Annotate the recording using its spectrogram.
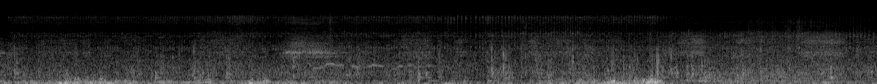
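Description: Mountain bike riding over a leaf-covered dirt singletrack: a steady low rumble of tyres on the trail, with knocks and rattles from the bike and a heavier thump about six and a half seconds in. A short high squeak comes about three seconds in.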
